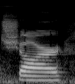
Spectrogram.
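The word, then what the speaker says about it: Schär: you spell that sure so Char is spelled um s-c-h-a-r um it actually is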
